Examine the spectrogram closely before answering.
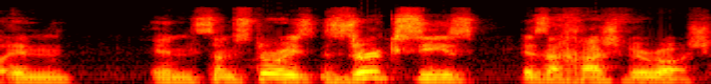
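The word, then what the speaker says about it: אחשורוש: Because in Hebrew, many times where you start a word with two consonants, you add a vowel before just to make it more pronounceable. So instead of Achshayarsha, you say Achashverosh.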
